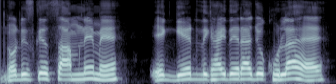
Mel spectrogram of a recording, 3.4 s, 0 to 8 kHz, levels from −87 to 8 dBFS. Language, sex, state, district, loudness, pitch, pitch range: Hindi, male, Jharkhand, Garhwa, -10 LUFS, 180 Hz, 170-190 Hz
